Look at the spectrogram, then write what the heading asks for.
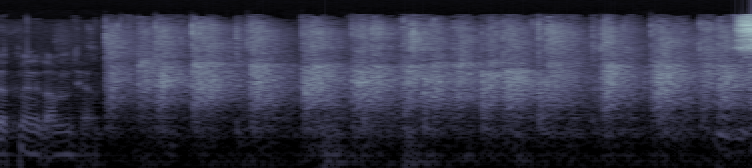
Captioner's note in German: Beifall Freie Demokraten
